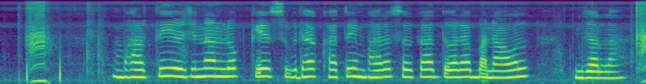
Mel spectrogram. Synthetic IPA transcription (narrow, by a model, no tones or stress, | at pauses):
bʱaːɾt̪ijəjoːd͡ʒnaloːkːesubɪd̪ʱakʰaːt̪ɪɾbʱaːɾət̪səɾkaːɾd̪waːɾabənaːwəl | d͡ʒala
